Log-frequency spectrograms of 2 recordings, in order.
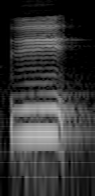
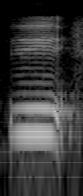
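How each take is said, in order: No difference in how they are said.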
